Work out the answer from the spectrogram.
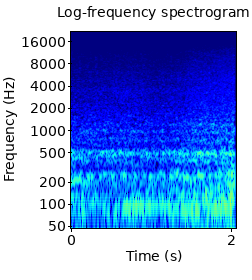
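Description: Honeybees buzzing around a beekeeper, a dense, steady drone that continues unbroken at a low level throughout.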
